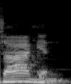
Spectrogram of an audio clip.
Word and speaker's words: sagen: এস জাগেন, জাগেন, জাগেন, জাগেন না, ওটা long একটু, জাগেন, জাগেন, জাগেন, স্টার্ট, স্টার্ট, ইয়া, ইস্ট হাউস, হাউস, টে টাক।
